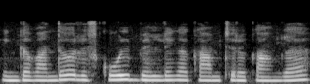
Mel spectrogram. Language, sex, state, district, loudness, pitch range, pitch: Tamil, female, Tamil Nadu, Nilgiris, -14 LUFS, 185-205 Hz, 195 Hz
